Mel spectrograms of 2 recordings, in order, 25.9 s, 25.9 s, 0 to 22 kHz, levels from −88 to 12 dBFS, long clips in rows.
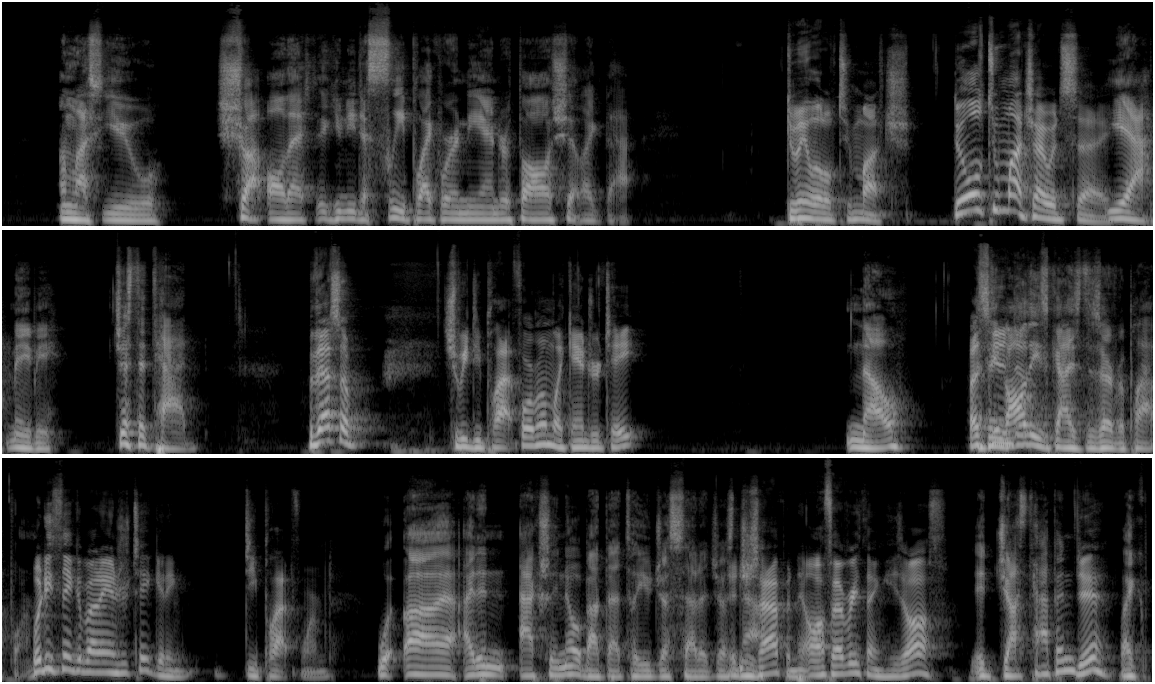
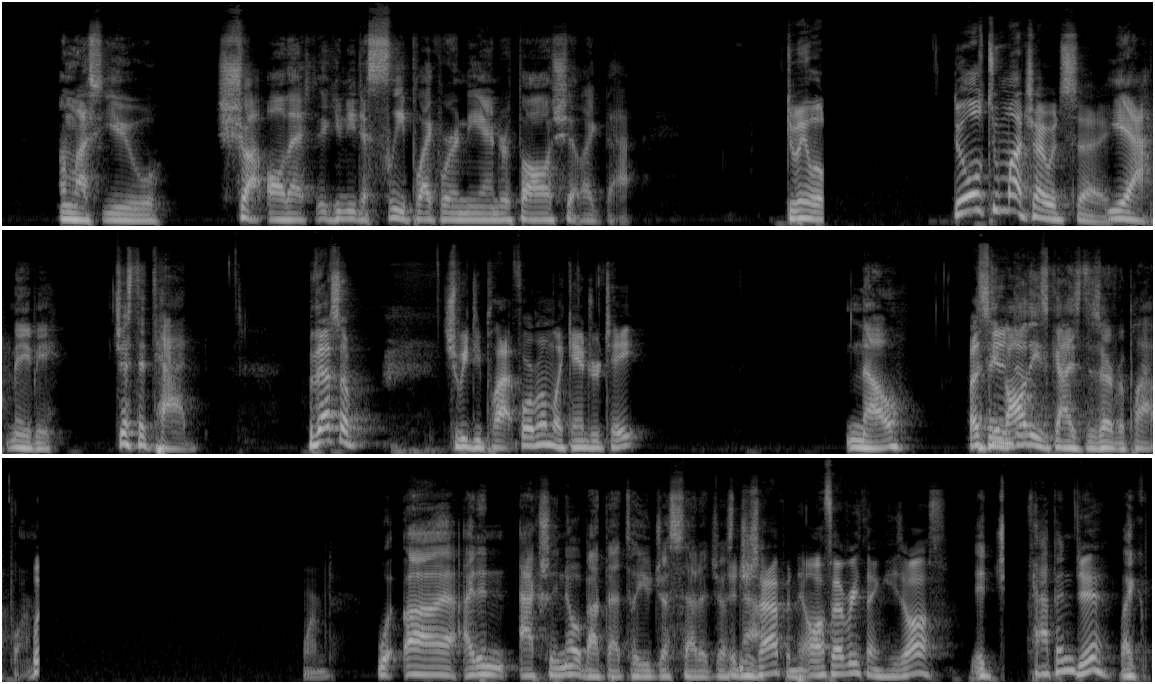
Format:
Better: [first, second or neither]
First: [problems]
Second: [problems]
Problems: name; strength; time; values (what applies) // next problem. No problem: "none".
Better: first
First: none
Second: audio cutting out; at 6 s for 1 s, at 18 s for 2 s and at 25 s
